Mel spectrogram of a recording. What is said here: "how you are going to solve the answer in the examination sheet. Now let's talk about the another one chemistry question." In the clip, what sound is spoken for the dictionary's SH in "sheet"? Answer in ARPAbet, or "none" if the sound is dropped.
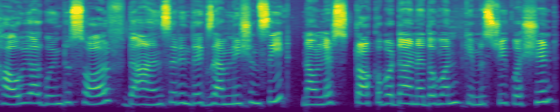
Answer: S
